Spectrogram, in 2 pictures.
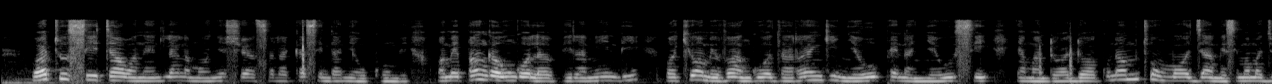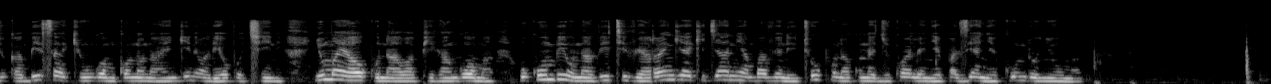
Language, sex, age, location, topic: Swahili, male, 18-24, Nairobi, government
